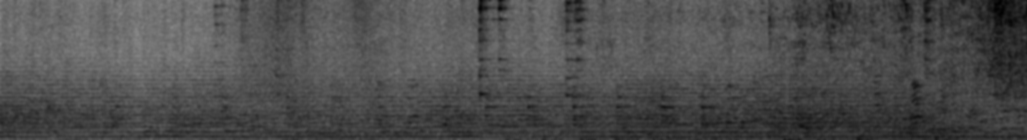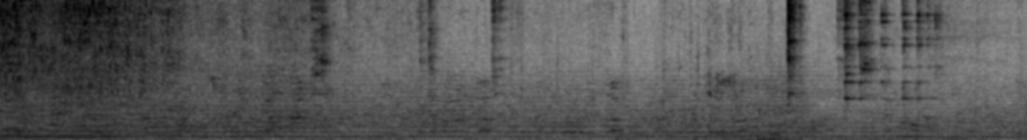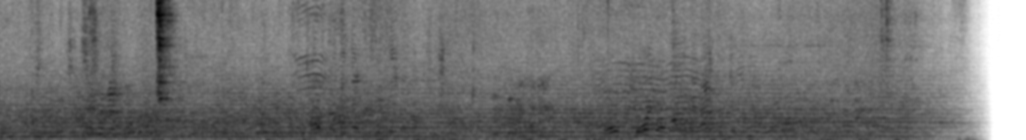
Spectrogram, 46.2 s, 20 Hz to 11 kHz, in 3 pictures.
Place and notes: Ναυάρχου Παναιτίου, Τήνος, Ελλάδα - Soundscape consinisting of church bells and horns at the end of the Holy Procession of St. Pelagia.
Anniversary of the Vision of Saint Pelagia.
At the end of the Holy Procession boats and buses using their horns at the same time with the church bells to participate in the celebration. Also, you can listen some children playing near the recording, a game with lids of refreshments
This is a Recording made by the soundscape team of EKPA university for KINONO Tinos Art Gathering.
Recording Equipment:Zoom Q2HD
Tinos, Greece, 23 July 2018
